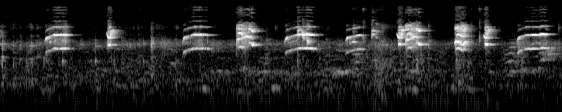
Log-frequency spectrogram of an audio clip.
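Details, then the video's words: Extended song of a Spanish timbrado canary: a long series of ringing phrases mixing sustained whistled tones and buzzier chiming bursts, about one each second. "chant des oiseaux timbrado espagnol"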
